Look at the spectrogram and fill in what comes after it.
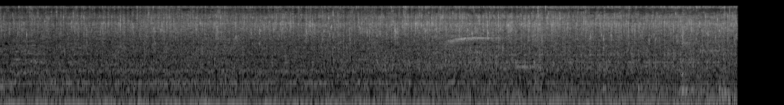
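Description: Flour-coated chicken breast pieces deep-frying in hot oil in a pan on a low flame, a steady sizzle. It cuts off suddenly near the end.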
